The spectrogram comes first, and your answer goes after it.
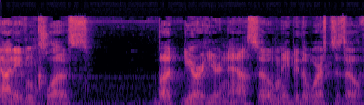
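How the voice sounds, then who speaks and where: This is a put-on character voice with a raspy texture. It moves along at a moderate pace. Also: man. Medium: video game. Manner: grave.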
